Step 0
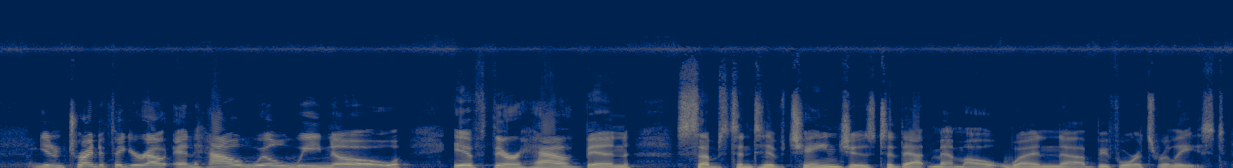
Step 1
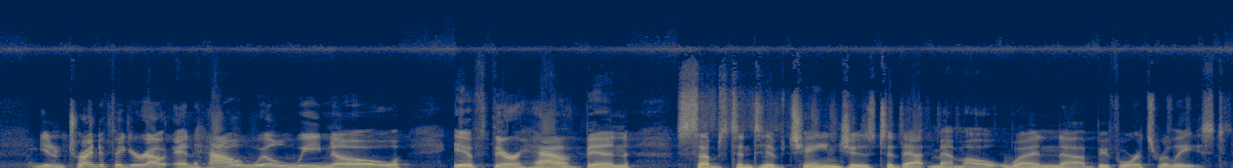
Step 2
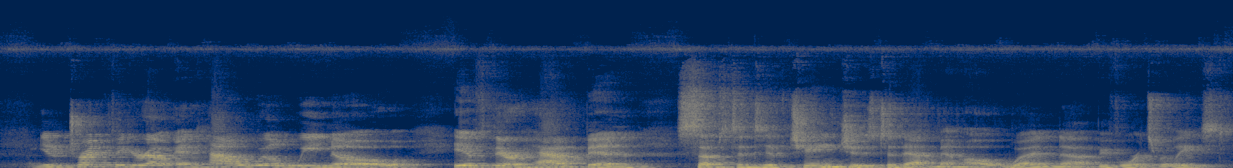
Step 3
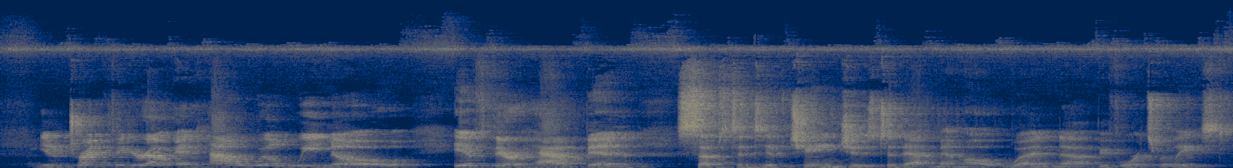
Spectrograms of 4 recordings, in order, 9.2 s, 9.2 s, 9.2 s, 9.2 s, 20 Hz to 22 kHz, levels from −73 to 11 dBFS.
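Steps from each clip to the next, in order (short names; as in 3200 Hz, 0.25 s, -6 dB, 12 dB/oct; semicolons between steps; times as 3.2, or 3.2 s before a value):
thin delay 0.14 s, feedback 69%, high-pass 5000 Hz, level -17 dB; gain +6 dB
reverb, pre-delay 22 ms, DRR 0 dB; gain -1 dB
differentiator; gain +6 dB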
